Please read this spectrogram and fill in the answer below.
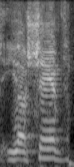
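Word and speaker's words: ישב: The very first time we have this shoresh in the present tense, the spelling is Yud Shin Bet, pronounced Yoshev but with a missing Vav.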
